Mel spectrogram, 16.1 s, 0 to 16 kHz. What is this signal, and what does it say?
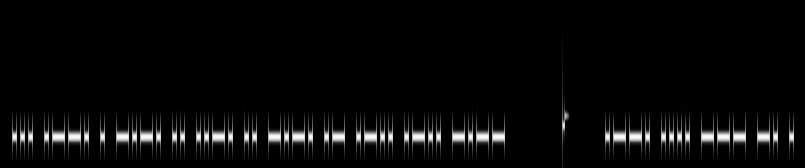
Morse code, heard as a keyed tone, about 15 wpm, 700 Hz. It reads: SPECIFICALLY PHONE
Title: Sentences from Top 1100 Words - New Word Drill - 15wpm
